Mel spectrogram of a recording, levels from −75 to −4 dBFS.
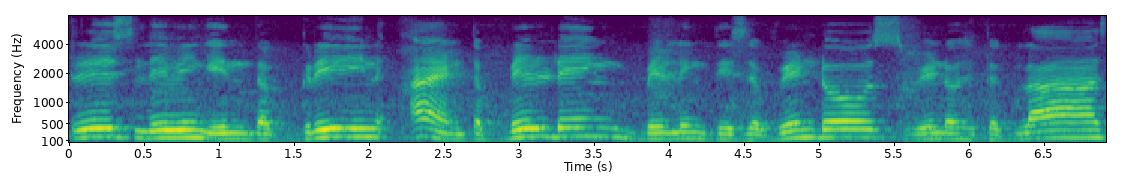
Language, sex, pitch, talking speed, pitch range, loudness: English, male, 165 Hz, 140 wpm, 135-180 Hz, -17 LUFS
